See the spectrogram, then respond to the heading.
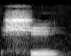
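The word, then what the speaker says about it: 十: And it's pronounced shi in the second tone.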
